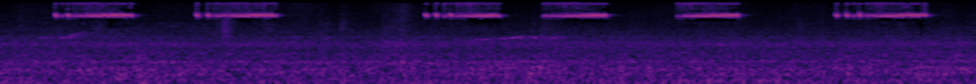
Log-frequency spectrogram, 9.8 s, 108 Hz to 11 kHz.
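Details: High, steady trilling of a cricket (먹귀뚜라미), recorded 2020: six buzzy bursts, several starting with staccato chirps, repeating about every one and a half seconds against low, quiet background noise.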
